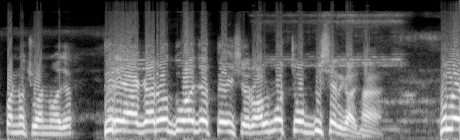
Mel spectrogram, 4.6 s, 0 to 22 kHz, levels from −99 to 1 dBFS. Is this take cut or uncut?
cut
